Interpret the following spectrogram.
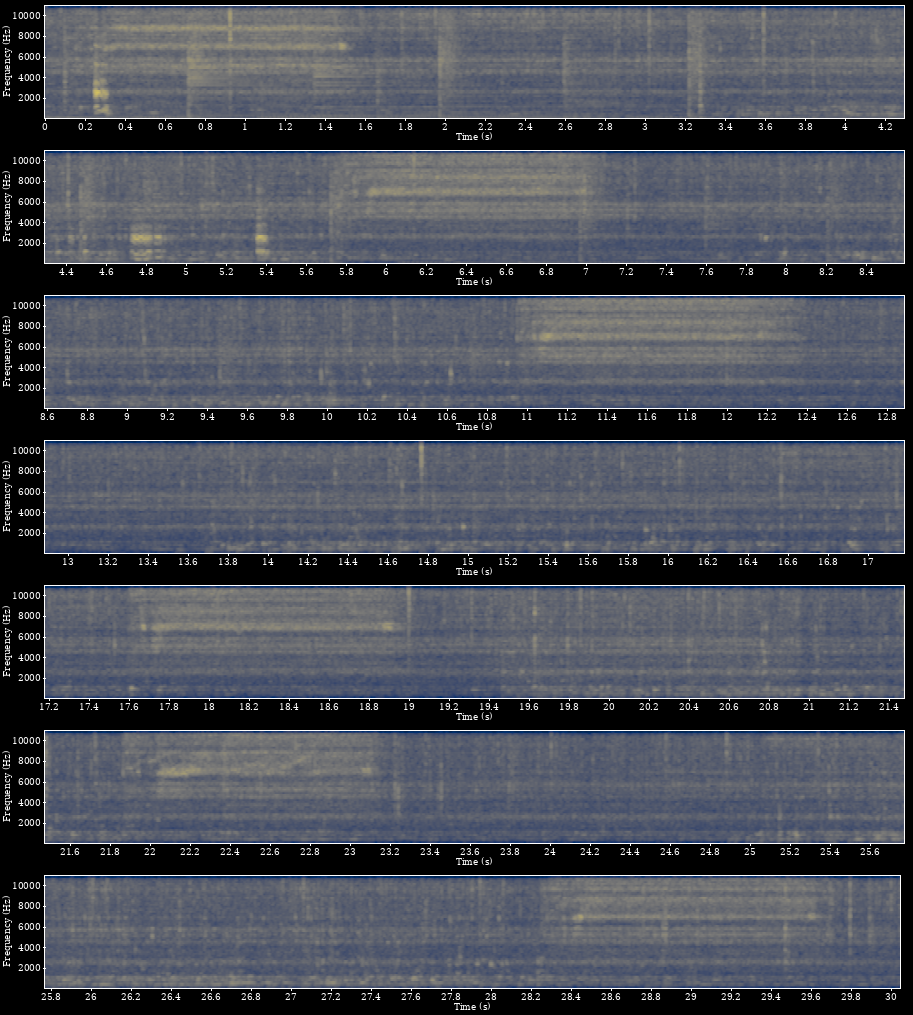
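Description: Scuba regulator breathing underwater: a short inhalation hiss about every five seconds, each followed by several seconds of exhaled bubbles. Background music with a bass line plays over the first twelve seconds or so, then drops out.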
